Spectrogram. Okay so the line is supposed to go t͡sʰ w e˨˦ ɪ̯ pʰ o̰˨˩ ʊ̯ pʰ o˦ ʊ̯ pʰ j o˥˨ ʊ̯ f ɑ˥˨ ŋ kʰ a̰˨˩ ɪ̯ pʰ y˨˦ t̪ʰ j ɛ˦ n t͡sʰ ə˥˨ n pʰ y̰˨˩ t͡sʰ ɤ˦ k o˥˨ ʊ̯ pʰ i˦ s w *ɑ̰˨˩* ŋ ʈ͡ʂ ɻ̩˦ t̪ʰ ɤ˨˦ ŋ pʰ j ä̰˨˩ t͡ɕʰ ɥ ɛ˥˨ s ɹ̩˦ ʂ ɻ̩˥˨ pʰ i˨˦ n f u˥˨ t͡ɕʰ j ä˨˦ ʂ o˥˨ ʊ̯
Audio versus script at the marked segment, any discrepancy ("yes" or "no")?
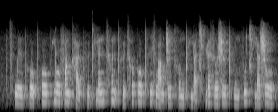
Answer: no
